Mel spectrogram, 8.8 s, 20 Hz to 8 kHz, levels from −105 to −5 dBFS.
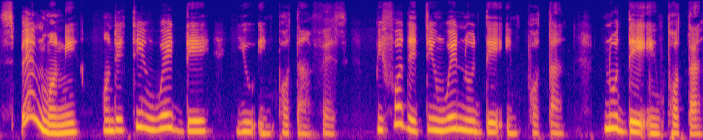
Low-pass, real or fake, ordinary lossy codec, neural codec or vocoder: none; real; none; none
